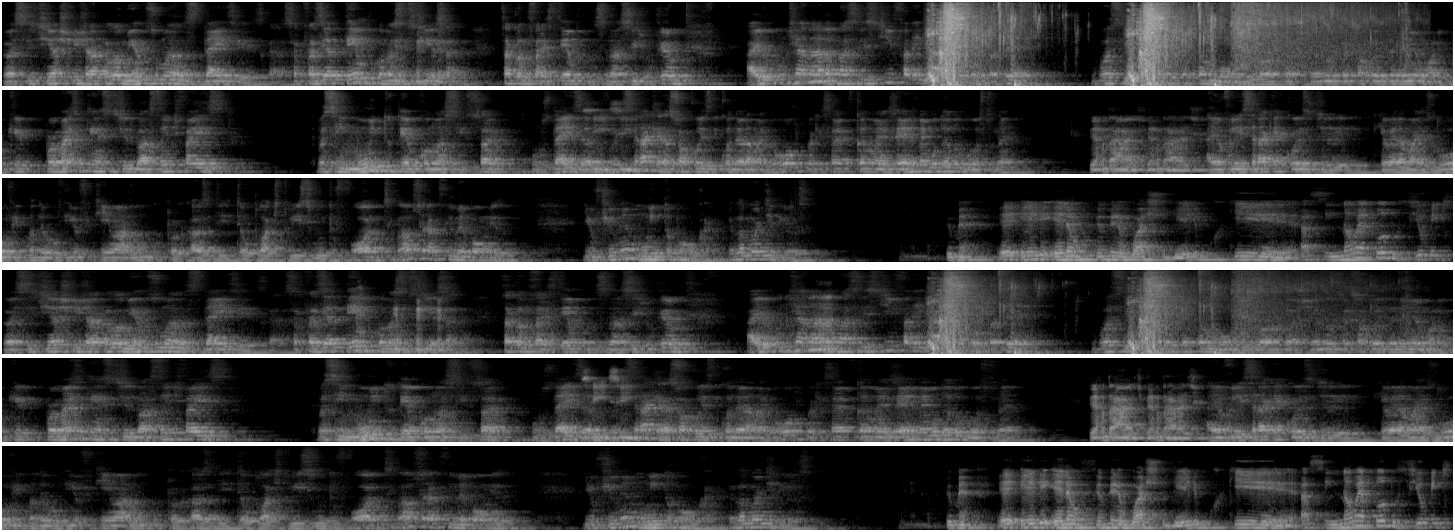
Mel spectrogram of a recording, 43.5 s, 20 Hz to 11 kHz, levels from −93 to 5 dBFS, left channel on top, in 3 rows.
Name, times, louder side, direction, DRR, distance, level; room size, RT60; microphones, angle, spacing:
voice 1, 0.0-4.6 5.0-7.1 7.4-10.3 10.9-16.7 17.7-24.7 26.6-34.1 34.8-37.1, left 1 dB, 40° left, 3 dB, 2.2 m, -40 dB
voice 2, 3.9-4.4 7.8-8.5 20.4-20.9 25.4-26.5 38.5-43.5, right 1 dB, 45° right, 6 dB, 1.2 m, -39 dB
sound 1, 9.2-10.4 11.2-13.7 14.0-14.1, left 11 dB, 60° left, 0.3 m, -27 dB
10.5 x 8.0 x 6.2 m, 0.74 s
head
